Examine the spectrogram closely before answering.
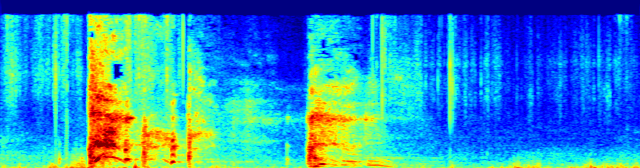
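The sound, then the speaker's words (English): A person with a post-nasal drip coughs in two separate harsh bursts a couple of seconds apart, each trailing off into smaller rasps, with quiet between them. “sorry, I'm gonna cough.”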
